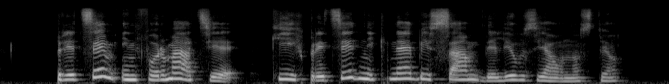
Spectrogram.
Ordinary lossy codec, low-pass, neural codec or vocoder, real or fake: none; 14.4 kHz; codec, 44.1 kHz, 7.8 kbps, DAC; fake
